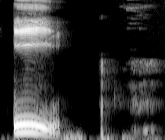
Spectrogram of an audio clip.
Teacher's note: Vokal i-nya jelas. Angkat tengah lidah ke arah langit-langit ketika momentum vokal i-nya teman-teman lafalkan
